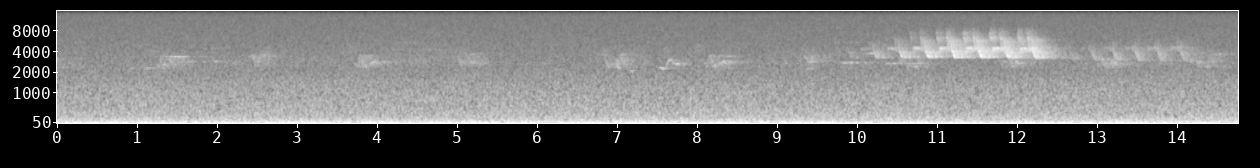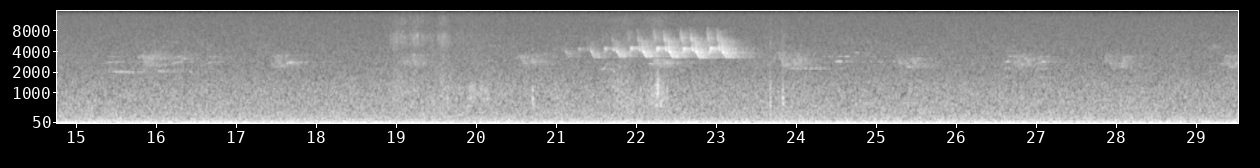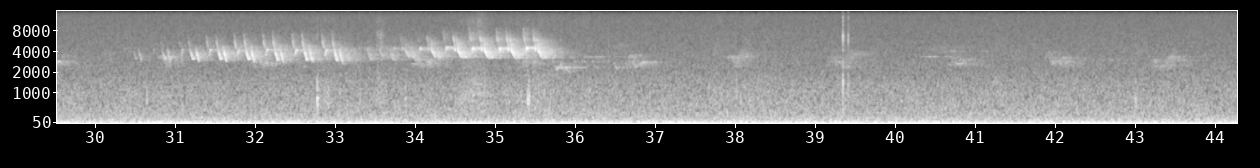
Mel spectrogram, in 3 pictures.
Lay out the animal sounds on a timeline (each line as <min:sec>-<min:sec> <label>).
0:02.3-0:09.5 Red-eyed Vireo (Vireo olivaceus)
0:09.5-0:10.9 Hermit Thrush (Catharus guttatus)
0:10.0-0:14.4 Ovenbird (Seiurus aurocapilla)
0:11.6-0:21.0 Red-eyed Vireo (Vireo olivaceus)
0:15.2-0:16.4 Hermit Thrush (Catharus guttatus)
0:21.2-0:23.6 Ovenbird (Seiurus aurocapilla)
0:23.7-0:24.9 Hermit Thrush (Catharus guttatus)
0:23.8-0:29.8 Red-eyed Vireo (Vireo olivaceus)
0:30.4-0:36.2 Ovenbird (Seiurus aurocapilla)
0:35.6-0:36.7 Hermit Thrush (Catharus guttatus)
0:36.4-0:44.1 Red-eyed Vireo (Vireo olivaceus)
0:40.1-0:41.1 Hermit Thrush (Catharus guttatus)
